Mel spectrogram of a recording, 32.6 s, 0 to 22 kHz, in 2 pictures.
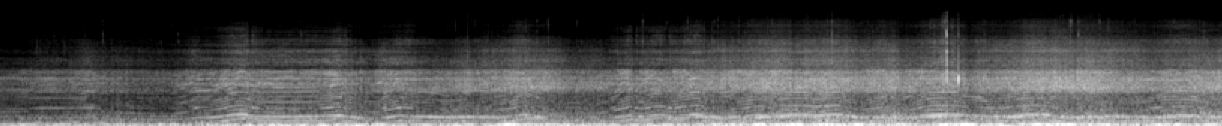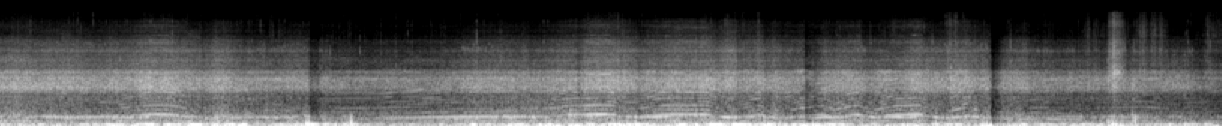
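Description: Arctic Cat M8000 snowmobile's two-stroke twin engine revving up and down over and over as the sled is ridden through deep powder. A steady rushing hiss of snow and wind runs under the engine.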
